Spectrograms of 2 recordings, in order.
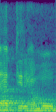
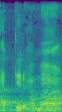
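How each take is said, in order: First: The word ends with a 'u' vowel. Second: The word ends with an 'a' vowel. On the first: The word is the subject of the sentence. "Bisa dibaca ad-dirhamu" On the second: The word is the object of an implied verb. "Ini bisa dibaca ad-dirhama"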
